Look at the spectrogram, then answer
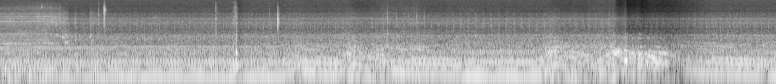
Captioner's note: engine revving a noticeable ticking coming from the exhaust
